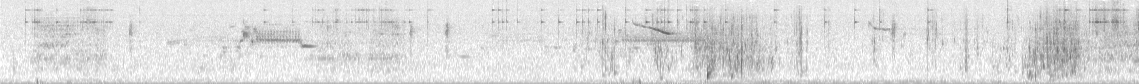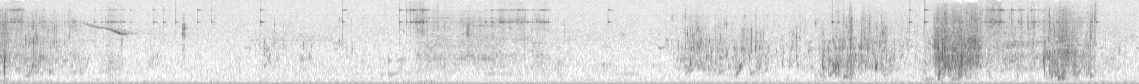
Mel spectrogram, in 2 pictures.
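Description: A hooked catfish on a bobber rig thrashes and splashes at the surface in a few separate bursts of water noise over a quiet outdoor background, with no talking.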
